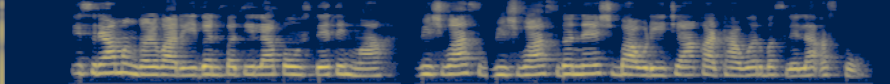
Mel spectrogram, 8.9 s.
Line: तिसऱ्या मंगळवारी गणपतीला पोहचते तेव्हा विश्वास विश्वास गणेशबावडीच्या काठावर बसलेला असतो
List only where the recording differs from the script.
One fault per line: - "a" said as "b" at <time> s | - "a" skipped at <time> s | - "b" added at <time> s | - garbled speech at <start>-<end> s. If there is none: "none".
none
